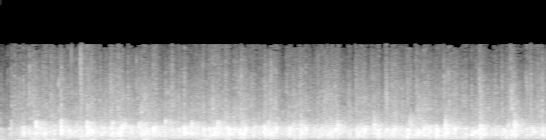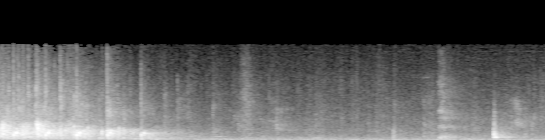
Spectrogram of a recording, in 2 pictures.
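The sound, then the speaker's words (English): An audience applauds to welcome Treasury Undersecretary Sigal Mandelker at a discussion on the impact of sanctions, a dense patter of many hands clapping that holds strong for about six seconds, then quickly fades to a few scattered claps and near quiet. “We're very fortunate to have her here, so could I ask you, with your very warm applause, please welcome Undersecretary Sigal Mandelker.”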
